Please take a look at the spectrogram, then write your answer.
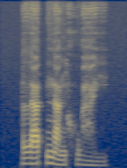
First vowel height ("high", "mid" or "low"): low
